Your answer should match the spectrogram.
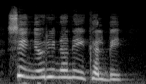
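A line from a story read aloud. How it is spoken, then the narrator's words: Shouted. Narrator (Italian): gridò Madama Mantalini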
